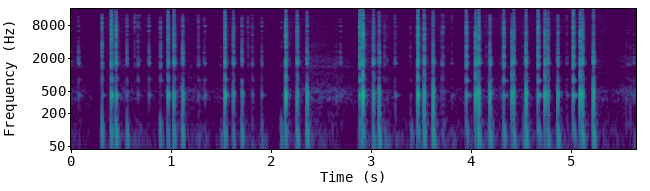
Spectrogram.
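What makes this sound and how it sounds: A small cylindrical metal coffee tin held in both hands is tapped with fingertips and nails on its lid and side. Around 28 quick, dry clicks and taps come in uneven bursts with short pauses. Each tap has a hollow tone near 440 Hz and a bright tick, and dies away almost at once.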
